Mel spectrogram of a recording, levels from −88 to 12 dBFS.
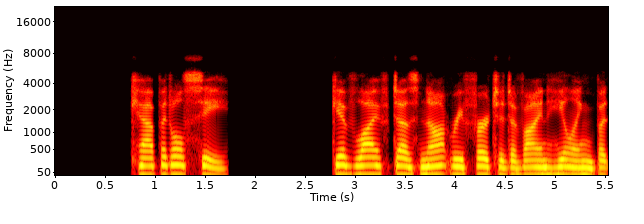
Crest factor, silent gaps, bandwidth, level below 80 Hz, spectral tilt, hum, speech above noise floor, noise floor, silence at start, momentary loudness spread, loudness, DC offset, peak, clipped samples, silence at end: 16 dB; 1.73-2.73 s; 5.4 kHz; -44 dBFS; -6.5 dB/octave; none; over 74 dB; under -90 dBFS; 0.7 s; 5 LU; -17 LUFS; 3%; -2 dBFS; under 0.1%; 0 s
